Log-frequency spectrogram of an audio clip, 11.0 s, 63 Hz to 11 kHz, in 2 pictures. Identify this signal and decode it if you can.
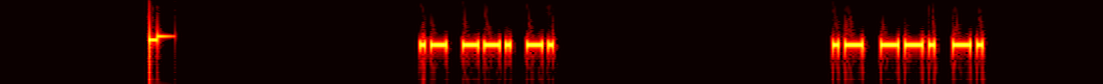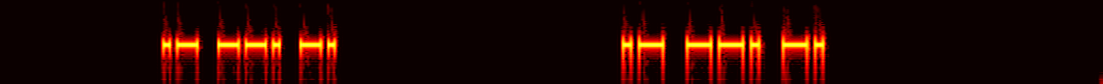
Morse code, heard as a keyed tone, about 41 wpm, 700 Hz. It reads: AGN AGN AGN AGN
